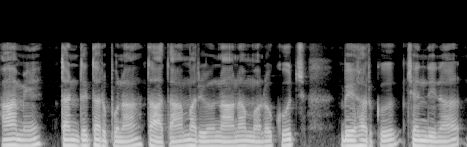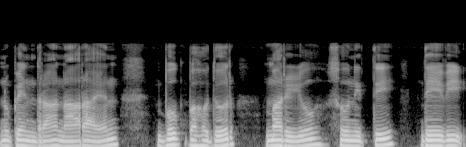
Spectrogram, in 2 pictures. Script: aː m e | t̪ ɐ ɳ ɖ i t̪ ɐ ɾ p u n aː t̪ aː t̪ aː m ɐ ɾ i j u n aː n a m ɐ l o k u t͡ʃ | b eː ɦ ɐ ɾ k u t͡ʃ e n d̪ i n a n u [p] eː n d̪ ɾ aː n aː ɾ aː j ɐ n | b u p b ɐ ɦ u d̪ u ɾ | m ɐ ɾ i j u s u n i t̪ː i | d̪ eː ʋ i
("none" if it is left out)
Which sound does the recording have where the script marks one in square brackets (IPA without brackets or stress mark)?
p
